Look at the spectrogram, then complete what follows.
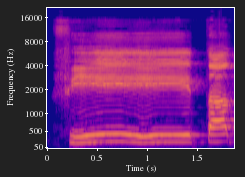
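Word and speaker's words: فى تضليل: এরপরে আমার সাথে পড়ুন ফিতা ফি এর মধ্যে টান দিবেন পড়ুন ফিতা আরেকবার আমার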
